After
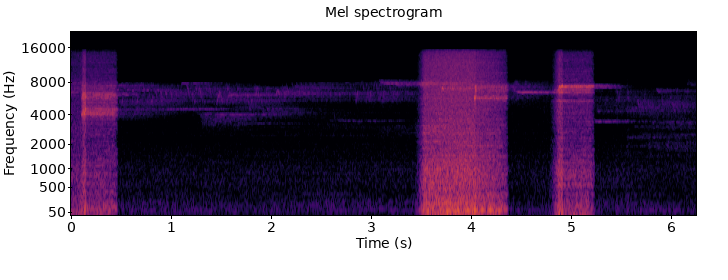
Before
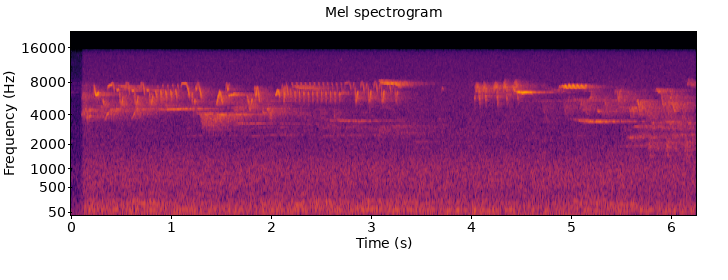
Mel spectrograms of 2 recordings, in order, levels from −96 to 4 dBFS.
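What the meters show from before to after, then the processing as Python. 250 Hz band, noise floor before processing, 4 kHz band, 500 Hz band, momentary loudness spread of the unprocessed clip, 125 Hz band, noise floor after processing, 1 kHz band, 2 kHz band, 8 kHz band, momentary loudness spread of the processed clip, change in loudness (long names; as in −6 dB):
−7.5 dB, −41 dBFS, −16.5 dB, −6.5 dB, 11 LU, −7.0 dB, −70 dBFS, −6.5 dB, −8.0 dB, −20.5 dB, 15 LU, −15.0 dB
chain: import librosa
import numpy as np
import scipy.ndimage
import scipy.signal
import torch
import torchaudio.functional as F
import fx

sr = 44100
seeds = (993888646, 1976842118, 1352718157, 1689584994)

y = x + 10.0 ** (-5.0 / 20.0) * np.pad(x, (int(100 * sr / 1000.0), 0))[:len(x)]
y = fx.gate_flip(y, sr, shuts_db=-23.0, range_db=-40)
y = fx.rev_gated(y, sr, seeds[0], gate_ms=330, shape='flat', drr_db=0.5)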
